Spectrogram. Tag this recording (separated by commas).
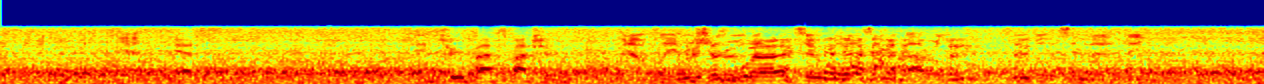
Speech, Idling, Medium engine (mid frequency), Engine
